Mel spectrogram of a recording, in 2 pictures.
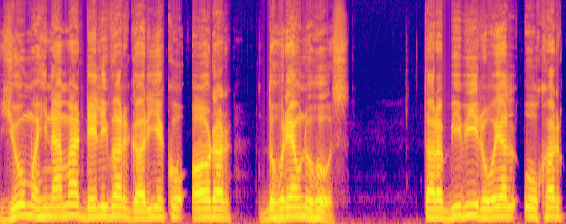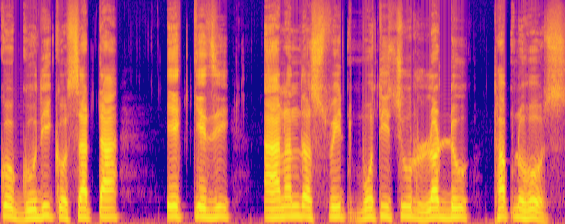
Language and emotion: Nepali, neutral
